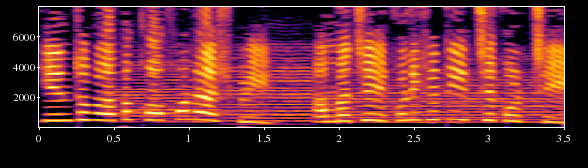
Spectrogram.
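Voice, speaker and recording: A woman's voice: very high voice, normal speed, over music. A woman voicing a poor, innocent young village girl in a cartoon, with a childlike, plaintive delivery. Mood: pleading. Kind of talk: Bengali moral-story cartoon dubbing.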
